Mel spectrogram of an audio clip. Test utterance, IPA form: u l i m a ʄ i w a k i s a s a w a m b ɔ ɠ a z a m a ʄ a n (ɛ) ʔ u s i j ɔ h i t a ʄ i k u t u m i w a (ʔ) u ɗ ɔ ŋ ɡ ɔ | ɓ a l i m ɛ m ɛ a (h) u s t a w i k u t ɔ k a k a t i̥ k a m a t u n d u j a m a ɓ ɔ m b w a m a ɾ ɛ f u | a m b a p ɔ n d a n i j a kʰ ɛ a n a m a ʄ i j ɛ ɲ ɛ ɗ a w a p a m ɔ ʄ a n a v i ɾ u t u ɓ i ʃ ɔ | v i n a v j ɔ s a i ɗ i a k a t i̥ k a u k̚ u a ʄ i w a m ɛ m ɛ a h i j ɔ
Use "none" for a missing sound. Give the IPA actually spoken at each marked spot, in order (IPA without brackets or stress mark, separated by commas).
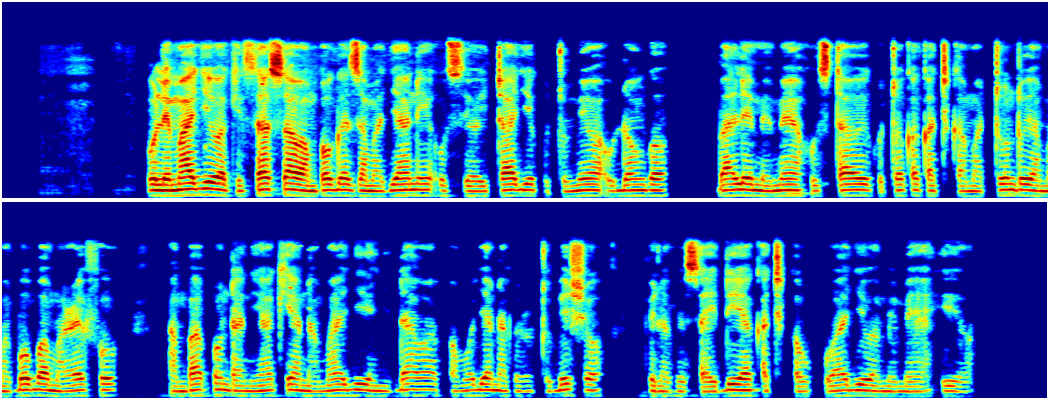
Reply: i, ʔ, h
